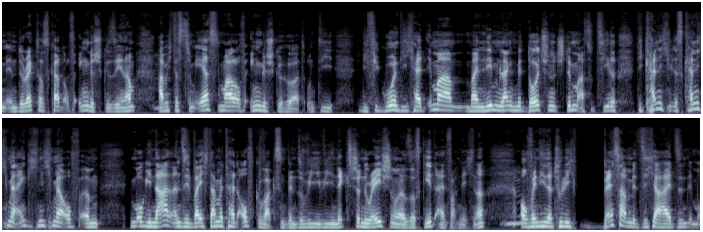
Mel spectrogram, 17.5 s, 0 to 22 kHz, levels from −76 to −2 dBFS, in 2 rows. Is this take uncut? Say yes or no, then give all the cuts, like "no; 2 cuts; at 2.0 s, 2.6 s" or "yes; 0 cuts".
yes; 0 cuts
